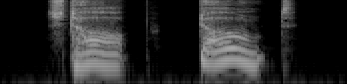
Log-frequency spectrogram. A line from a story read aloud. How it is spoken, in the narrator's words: Elva cried out in a weak voice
